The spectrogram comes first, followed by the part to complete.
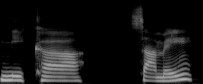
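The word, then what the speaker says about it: Micah Sami: It's @ it's Mika Sami. And my name doesn't sound phonetically like how it's spelled.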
